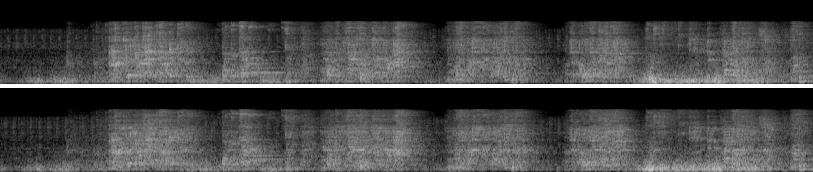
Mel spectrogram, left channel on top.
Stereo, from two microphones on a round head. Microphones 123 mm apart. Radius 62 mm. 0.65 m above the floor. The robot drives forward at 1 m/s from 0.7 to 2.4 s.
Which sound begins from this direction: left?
A drawer, at 0.7 s.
